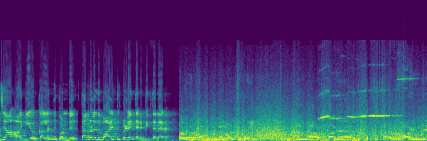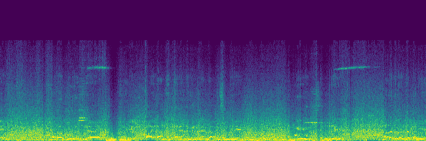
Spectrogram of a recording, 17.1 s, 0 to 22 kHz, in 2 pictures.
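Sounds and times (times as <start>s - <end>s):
steady background noise: 0.0s - 17.0s
man speaking into microphone: 3.6s - 15.6s, 16.2s - 17.0s.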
